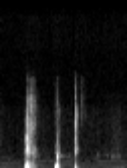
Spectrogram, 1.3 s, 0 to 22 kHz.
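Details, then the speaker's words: Adult female podcast host's chronic cough, which she says she hopes to get sorted: three short dry coughs in quick succession, each softer than the last. "if you're just tuning in to this podcast you will hear that I have a chronic off which hopefully in 2024 I'm going to get situated"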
